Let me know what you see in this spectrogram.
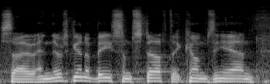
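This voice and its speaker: With a Southern US accent, a man talks at a fairly quick pace in a medium pitch with fairly even intonation, over noticeable background noise. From Mississippi (Meridian). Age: 40s. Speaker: city council candidate and realtor. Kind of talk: interview.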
